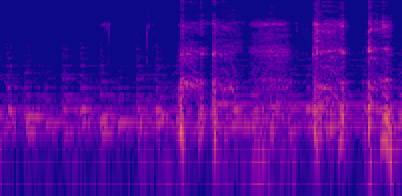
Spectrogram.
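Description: A person coughing and clearing their throat several times in the second half, over background music with plucked strings.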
